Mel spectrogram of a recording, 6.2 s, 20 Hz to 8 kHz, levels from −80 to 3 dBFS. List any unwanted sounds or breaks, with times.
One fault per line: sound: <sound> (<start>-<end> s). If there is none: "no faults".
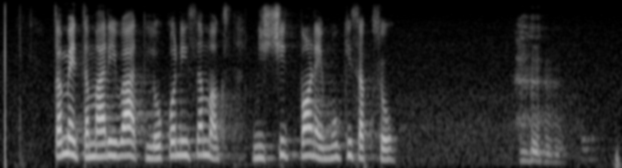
sound: laugh (5.1-5.7 s)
